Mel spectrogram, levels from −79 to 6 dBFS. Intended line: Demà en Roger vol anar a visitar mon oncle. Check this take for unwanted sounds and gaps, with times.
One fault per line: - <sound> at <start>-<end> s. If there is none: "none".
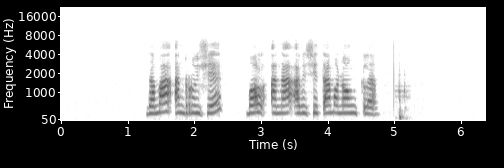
- thud at 5.0-5.3 s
